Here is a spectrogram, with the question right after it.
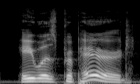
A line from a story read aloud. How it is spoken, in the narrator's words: boomed Nutmeg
